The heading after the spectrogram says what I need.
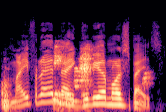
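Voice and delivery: high, lilting mock Indian accent; a broad, hammed-up Indian shopkeeper accent; bad Indian accent. To his friend, offering beer in a bad Indian accent. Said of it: "That is a bad accent".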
